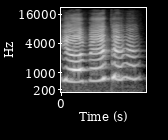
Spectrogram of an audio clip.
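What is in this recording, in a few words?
"yamete", girl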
